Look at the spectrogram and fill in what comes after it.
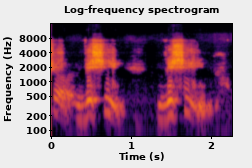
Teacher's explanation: तालव्य शकार बोलते हैं इसको, तालु से बोला जाता है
